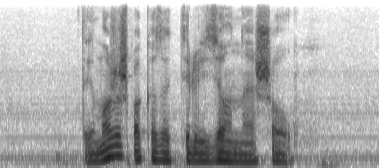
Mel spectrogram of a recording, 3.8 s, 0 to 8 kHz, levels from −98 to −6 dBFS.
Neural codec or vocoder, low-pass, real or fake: none; 7.2 kHz; real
